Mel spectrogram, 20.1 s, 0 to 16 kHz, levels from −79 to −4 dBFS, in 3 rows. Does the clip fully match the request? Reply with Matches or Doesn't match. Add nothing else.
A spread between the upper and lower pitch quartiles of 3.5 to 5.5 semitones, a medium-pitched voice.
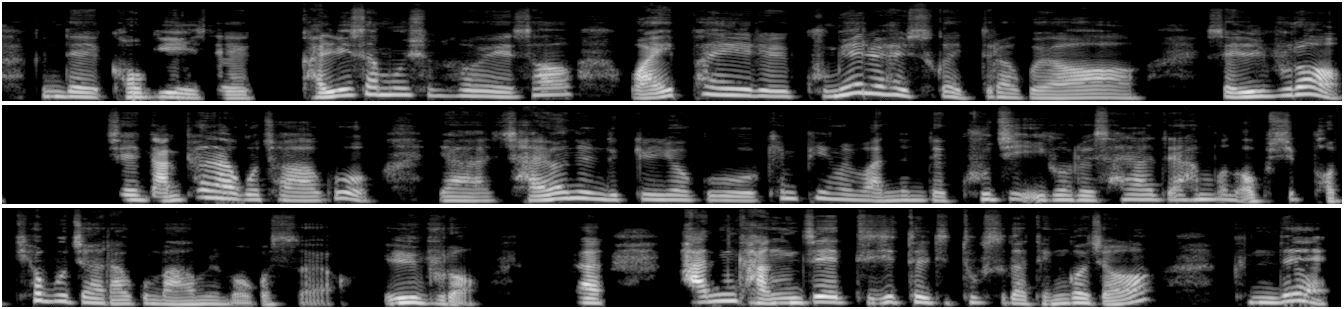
Matches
